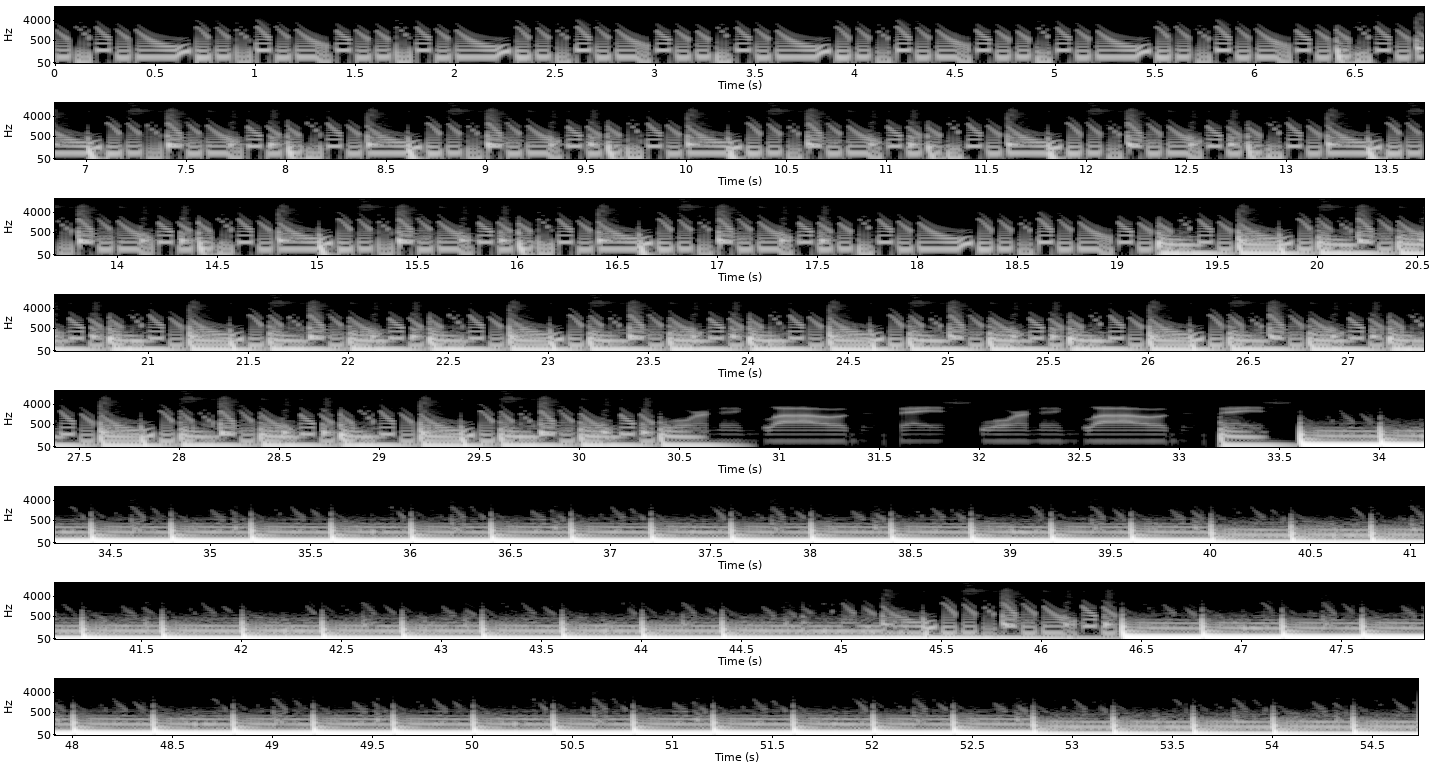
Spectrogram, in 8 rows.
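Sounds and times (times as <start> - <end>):
loud bass: 6.4 - 10.6, 19.2 - 30.9, 33.2 - 54.7.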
